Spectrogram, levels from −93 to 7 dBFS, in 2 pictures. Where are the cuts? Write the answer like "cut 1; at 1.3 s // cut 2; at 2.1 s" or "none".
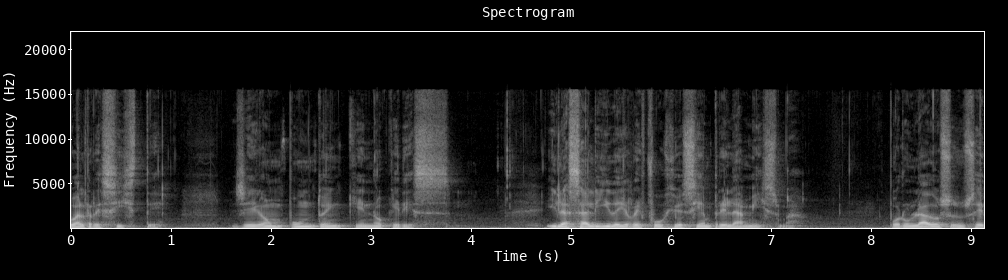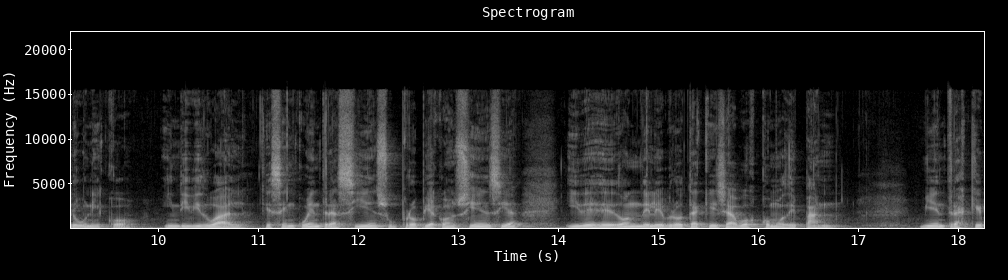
cut 1; at 8.1 s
